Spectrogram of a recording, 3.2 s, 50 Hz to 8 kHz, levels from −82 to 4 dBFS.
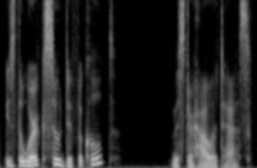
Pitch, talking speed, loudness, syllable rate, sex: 185 Hz, 150 wpm, -19 LUFS, 5.0 syllables/s, female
